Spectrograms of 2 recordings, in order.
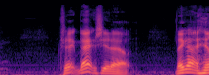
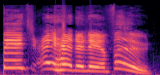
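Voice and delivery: cat's retort; 10 semitones higher, 7 dB louder than usual. Pretend.

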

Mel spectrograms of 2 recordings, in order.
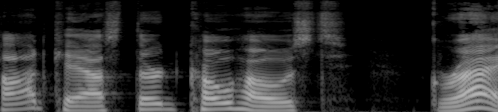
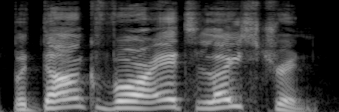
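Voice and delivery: Dutch; 5 semitones higher, 10 dB louder than usual. Shown as a demonstration. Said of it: "I'm gonna try my best in Dutch to say thanks for listening".

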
